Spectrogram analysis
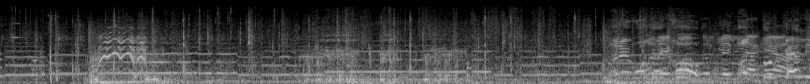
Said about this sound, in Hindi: सरदार का घोड़ा, हमारे सरदार का घोड़ा आ गया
